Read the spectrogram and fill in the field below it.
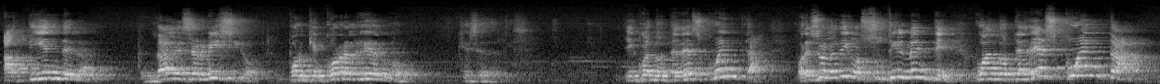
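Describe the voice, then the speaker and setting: A man's voice: extremely high pitch, expressive, unhurried. A man preaching a sermon as pastor, often checking that the congregation follows him. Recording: very echoey church from far off.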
